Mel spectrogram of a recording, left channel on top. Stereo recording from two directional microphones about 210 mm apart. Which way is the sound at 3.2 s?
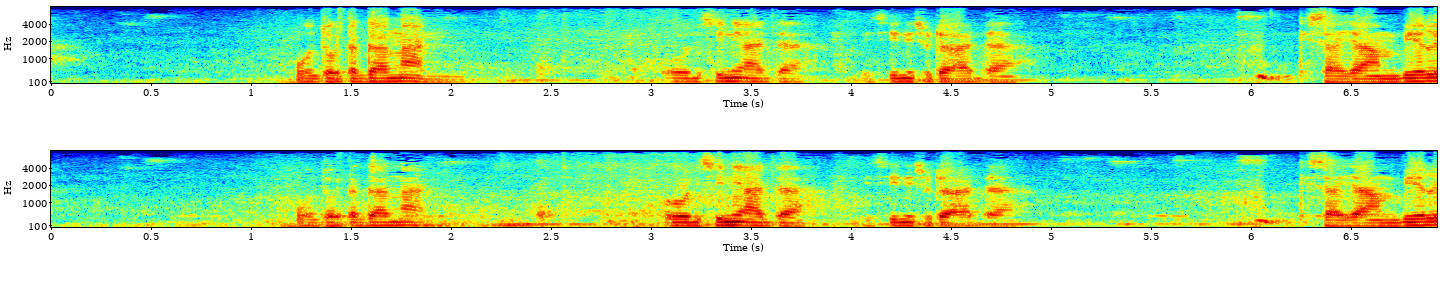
5° left (ahead or behind).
